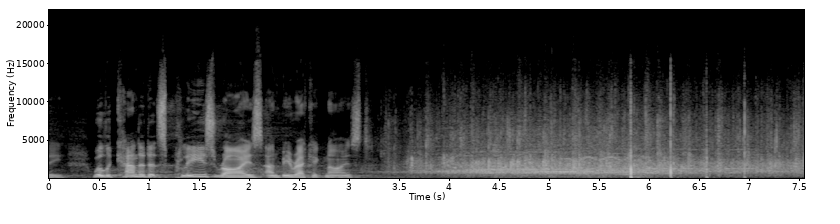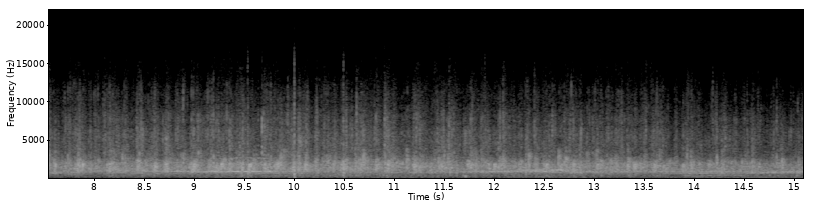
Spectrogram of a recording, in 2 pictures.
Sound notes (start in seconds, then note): 3.2 applause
